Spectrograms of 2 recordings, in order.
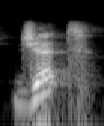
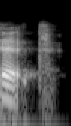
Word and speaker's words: yet: good all right here the word yet instead of J jet okay give me a good Y sound instead of J it's e EET yet yet all right very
